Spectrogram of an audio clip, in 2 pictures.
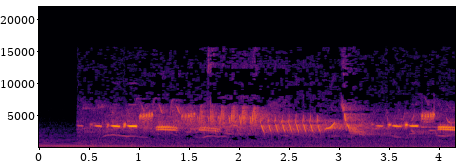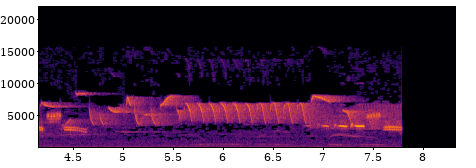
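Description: Birdsong: a busy run of high chirps and fast trills, several calls overlapping, that cuts off suddenly near the end.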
